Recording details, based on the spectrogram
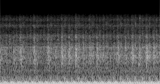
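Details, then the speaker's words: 1380 petrol engine idling with plenty of oil pressure: quick, regular knock pulsing through the low rumble, coming from the flywheel housing; knocking a lot, owner doesn't want to run it longer. "it's knocking a lot. Don't really want to run it any more than that. The noise is coming from the flywheel housing in there."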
